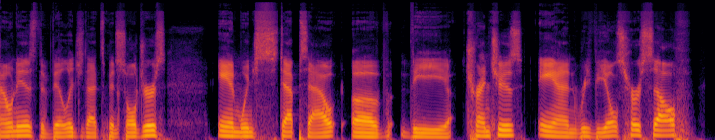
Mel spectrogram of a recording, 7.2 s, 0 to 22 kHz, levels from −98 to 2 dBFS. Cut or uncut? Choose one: cut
